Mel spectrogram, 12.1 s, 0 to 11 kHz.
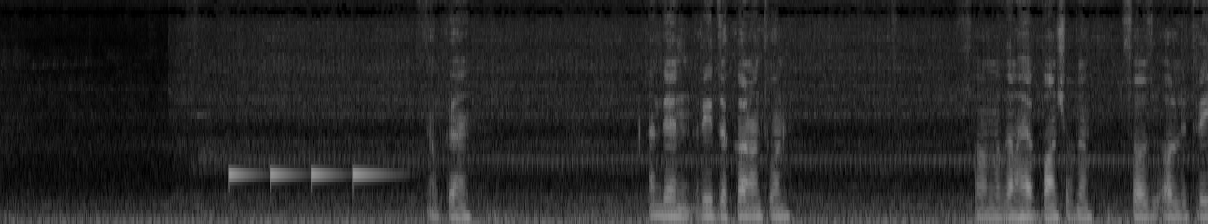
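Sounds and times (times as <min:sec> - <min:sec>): short electronic beeps: 0:02.2 - 0:04.2.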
